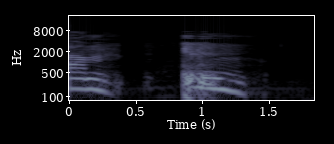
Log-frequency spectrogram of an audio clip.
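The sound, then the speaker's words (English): A man coughs in two harsh, throaty bursts separated by a short pause, with a voiced, throat-clearing quality. “sorry about that. He's got a little cough.”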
